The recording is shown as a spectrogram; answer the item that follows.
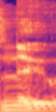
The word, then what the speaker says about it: nu: But the minuscule is that and that is new. And it does have that N pronunciation uh to that new as in new or net.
